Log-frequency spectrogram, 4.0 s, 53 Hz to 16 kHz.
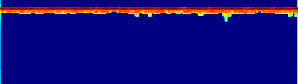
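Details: Shrill, constant electric-sounding buzz from the Ae-maeburi conehead katydid, recorded in 2020, sustained evenly throughout with a faint wobble near the end.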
